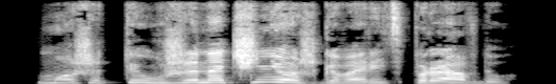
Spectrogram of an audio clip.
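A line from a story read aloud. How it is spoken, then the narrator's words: Slightly sharp, flustered. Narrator (Russian): Немного резко выдаю я от того, что жар внутри разливается сильнее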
